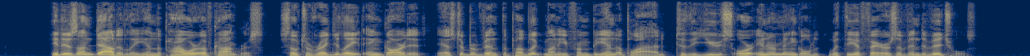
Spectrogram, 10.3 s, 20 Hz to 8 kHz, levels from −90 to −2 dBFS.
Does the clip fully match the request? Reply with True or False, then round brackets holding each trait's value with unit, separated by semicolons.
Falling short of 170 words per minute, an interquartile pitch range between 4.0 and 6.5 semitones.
False (190 wpm; 4.6 semitones)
